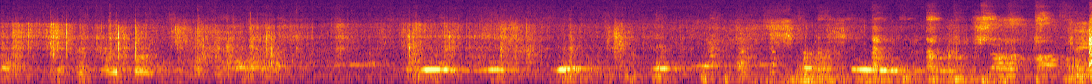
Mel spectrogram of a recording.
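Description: Pigeons or doves coo repeatedly nearby during an electric bike ride near a beach at Honeymoon Island State Park, mixed with rolling and rustling noise and faint background voices.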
